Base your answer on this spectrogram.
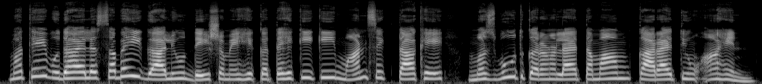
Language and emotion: Sindhi, neutral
